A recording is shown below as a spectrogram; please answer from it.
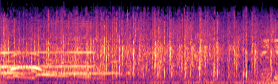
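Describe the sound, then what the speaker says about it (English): Audience applause and cheering from a crowd at a plaque unveiling ceremony for the Flying Turns coaster at Knoebels, steady clapping rising over a held musical tone at the start and continuing with scattered voices. "So big round of applause."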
